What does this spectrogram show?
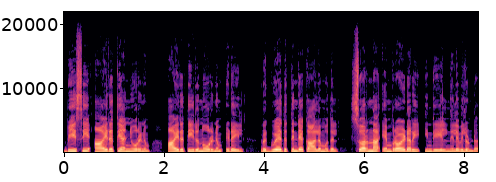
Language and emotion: Malayalam, neutral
